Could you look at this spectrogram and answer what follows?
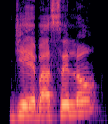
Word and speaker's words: llévaselo: La palabra llévaselo es una palabra sobreesdrújula, porque su sílaba tónica es la sílaba Y. Entonces, tiene un acento ortográfico que se escribe en la vocal de la sílaba tónica, que es la letra E.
